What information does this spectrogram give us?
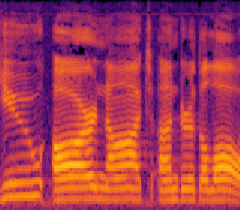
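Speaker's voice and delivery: slowed-down reading pace. Rereading a scripture verse to listeners: reading very slowly. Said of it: "I need to read this slower".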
